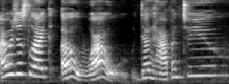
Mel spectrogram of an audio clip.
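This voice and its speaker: Here a woman is talking. Her speech carries a Korean accent. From South Korea. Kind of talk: casual talk to camera.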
